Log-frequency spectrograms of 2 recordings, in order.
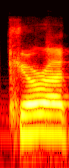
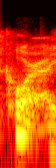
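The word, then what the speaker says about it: Quora: Was it Cura, Cora? – It's Cora, yeah.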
